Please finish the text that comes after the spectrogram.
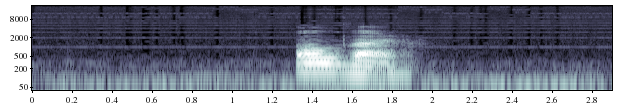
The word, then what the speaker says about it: although: This one is although. It sounds similar to also.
